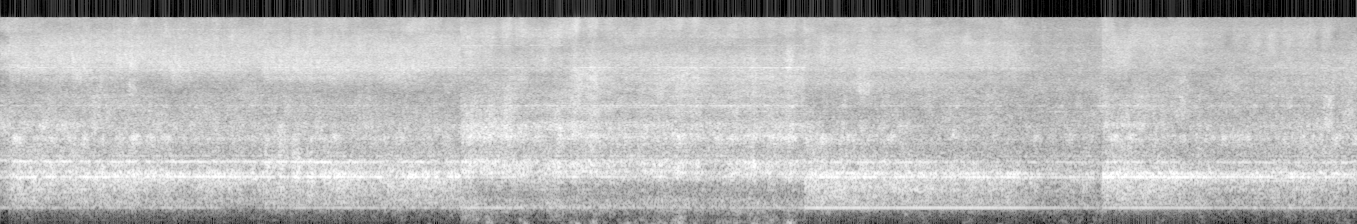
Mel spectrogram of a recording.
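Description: A hair dryer blowing on long red hair during a haircut, a steady loud whooshing drone for about seventeen seconds that shifts in pitch and force as it is moved around the head.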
